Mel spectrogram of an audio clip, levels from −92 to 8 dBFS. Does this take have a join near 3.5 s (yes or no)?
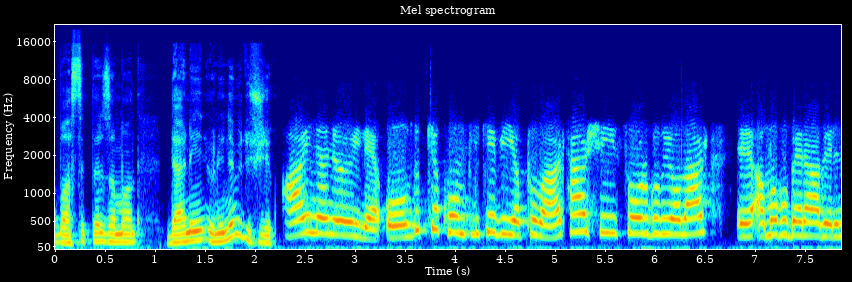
no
